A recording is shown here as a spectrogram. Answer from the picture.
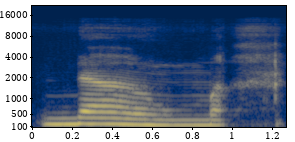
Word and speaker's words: gnome: The GN, being a word detective, we know that we just talked about how GN, the G is silent. So this word is gnome.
